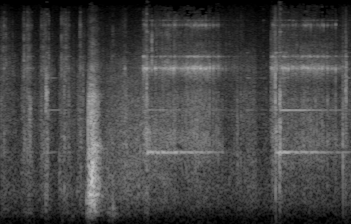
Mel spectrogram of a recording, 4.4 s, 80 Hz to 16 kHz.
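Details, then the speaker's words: Ford Expedition 4.6 V8 with constant squeak while running, idler pulley removed and spun by hand: dry rattly whir with ringing metallic tone as it coasts; worn idler pulley bearing, tensioner pulley bearing also bad. "I've decided to go ahead and take out this idler pulley and would you know the bearing is bad in it to hear that"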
